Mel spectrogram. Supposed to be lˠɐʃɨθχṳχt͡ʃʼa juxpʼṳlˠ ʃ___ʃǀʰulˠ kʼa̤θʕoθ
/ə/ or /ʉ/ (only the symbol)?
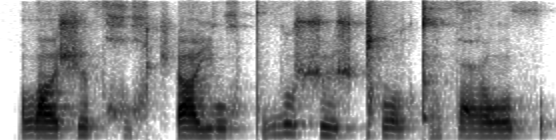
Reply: ʉ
